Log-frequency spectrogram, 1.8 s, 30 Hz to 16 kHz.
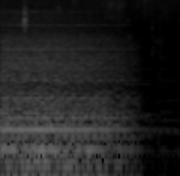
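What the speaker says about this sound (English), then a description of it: "truck I'm driving right now is a 52 Peterbilt." A 1952 Peterbilt truck engine in American Truck Simulator drones steadily with a low hum, then fades away toward the end, leaving near silence.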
